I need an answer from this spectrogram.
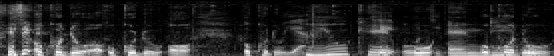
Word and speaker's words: ukodo: Is it okodo or ukodo or okodo? Yeah. U-K-O-N-D-O. Okodo. Yes. Okodo. Okay, yeah. So yeah, my director is telling me right now that it's pronounced as ukodo.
